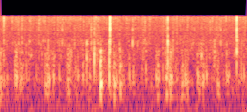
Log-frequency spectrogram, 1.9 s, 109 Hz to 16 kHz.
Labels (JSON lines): {"label": "biophony, sea urchins (Echinidae)", "recorder": "SoundTrap 600 or HydroMoth"}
